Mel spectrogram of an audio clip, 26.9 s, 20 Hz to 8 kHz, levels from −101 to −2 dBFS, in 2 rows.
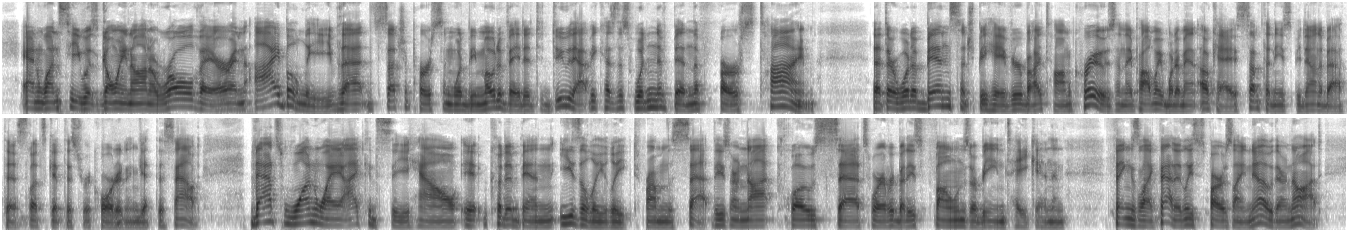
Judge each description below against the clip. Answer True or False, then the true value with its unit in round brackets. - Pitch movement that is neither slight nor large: False (6.0 semitones)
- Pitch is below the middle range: True (105 Hz)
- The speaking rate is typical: False (230 wpm)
